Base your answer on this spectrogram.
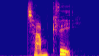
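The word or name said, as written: tamkvæg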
